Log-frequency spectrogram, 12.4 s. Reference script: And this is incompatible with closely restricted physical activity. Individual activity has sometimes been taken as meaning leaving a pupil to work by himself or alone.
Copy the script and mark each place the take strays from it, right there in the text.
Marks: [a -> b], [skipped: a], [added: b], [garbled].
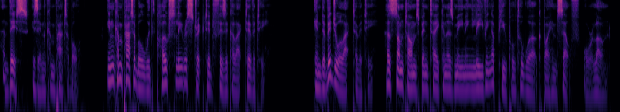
And this is incompatible [added: incompatible] with closely restricted physical activity. Individual activity has sometimes been taken as meaning leaving a pupil to work by himself or alone.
